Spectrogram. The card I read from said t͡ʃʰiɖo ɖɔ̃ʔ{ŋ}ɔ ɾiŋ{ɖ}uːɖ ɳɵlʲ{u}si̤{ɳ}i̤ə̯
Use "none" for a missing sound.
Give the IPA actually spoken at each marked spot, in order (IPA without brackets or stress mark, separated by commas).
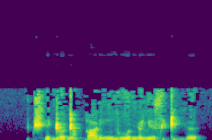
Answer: q, ɡ, o, ʈ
